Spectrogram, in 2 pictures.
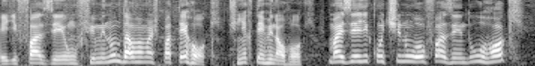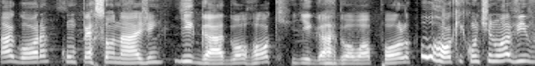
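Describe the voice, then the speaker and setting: At a moderate pace, a man speaks with lively intonation, and the sound is dry and close with no echo. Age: 40s. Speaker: father of the host, film fan. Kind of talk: casual chat. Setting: studio. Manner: halting.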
